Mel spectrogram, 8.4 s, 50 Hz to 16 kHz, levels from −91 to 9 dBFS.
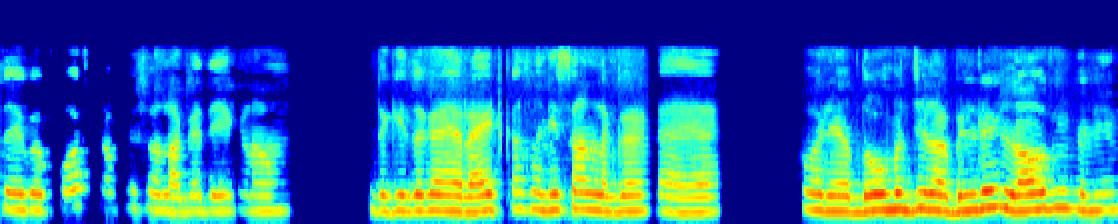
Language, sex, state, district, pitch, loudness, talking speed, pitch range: Rajasthani, male, Rajasthan, Churu, 225 Hz, -17 LUFS, 155 wpm, 215-235 Hz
